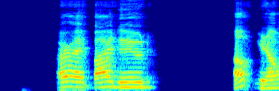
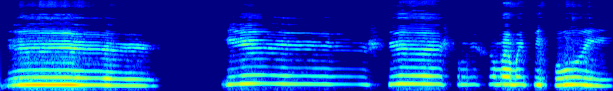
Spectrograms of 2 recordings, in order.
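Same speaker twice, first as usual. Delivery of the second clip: talking to a dog; 10 semitones higher, slower than usual. Real, not acted. Petting dog.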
